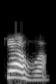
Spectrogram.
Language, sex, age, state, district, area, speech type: Hindi, female, 45-60, Bihar, Begusarai, rural, conversation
